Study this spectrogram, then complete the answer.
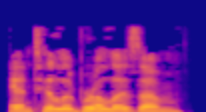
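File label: "antiliberalism", British English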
